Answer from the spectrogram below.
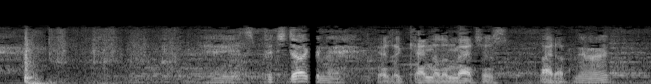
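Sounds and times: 
heavy cellar double door thud: 0.2s - 0.7s
speech: 2.7s - 6.3s.

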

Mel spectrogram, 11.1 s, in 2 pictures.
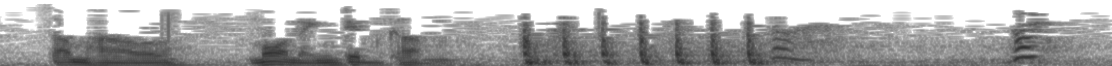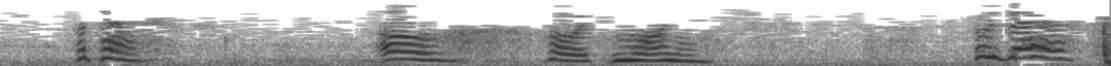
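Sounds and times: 
speech: 0.3s - 2.4s, 6.0s - 6.4s, 7.4s - 9.3s, 10.4s - 11.0s
knocking on front door: 2.6s - 4.0s.

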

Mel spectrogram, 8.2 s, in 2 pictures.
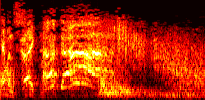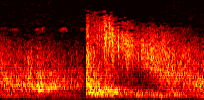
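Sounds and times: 
speech: 0.0s - 2.4s
gunshots blasting through a tent: 1.8s - 8.1s.

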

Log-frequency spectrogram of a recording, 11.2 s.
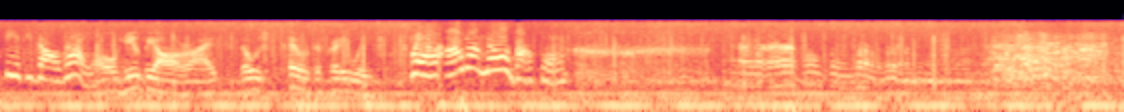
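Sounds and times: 
steady low hum: 0.0s - 11.2s
speech: 0.1s - 6.3s, 7.4s - 11.2s
loud theatrical snoring: 5.7s - 7.7s
laughter: 8.4s - 11.2s.

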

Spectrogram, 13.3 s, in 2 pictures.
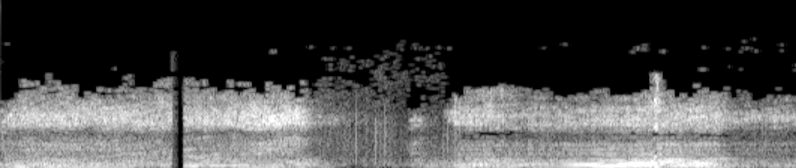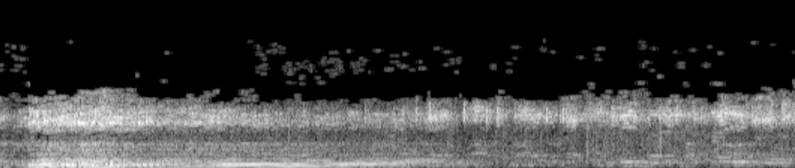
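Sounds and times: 
car engine revving and pulling away: 0.0s - 12.5s.

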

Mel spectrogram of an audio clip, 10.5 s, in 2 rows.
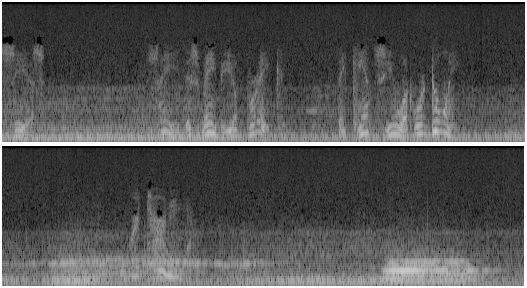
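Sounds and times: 
speech: 0.1s - 0.6s, 1.6s - 4.7s, 5.7s - 7.2s, 9.0s - 9.7s
steamship whistle: 5.1s - 10.4s.

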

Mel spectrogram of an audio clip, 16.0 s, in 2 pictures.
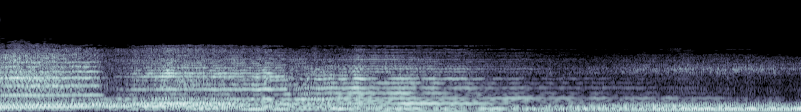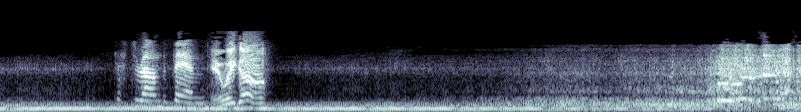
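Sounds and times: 
car engine pulling away: 0.0s - 16.0s
speech: 10.2s - 10.8s.

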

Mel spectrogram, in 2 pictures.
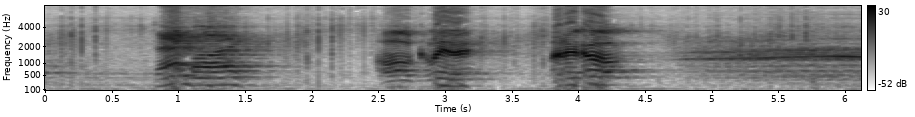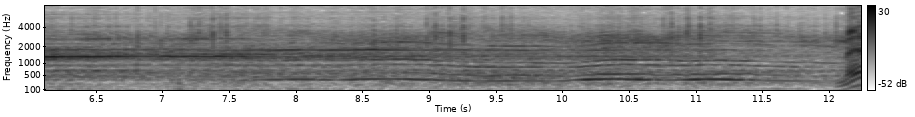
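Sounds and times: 
speech: 0.8s - 1.7s, 2.5s - 4.5s
droning whining tones: 4.6s - 12.2s
wind-tunnel wind battering a plane: 4.7s - 12.2s.

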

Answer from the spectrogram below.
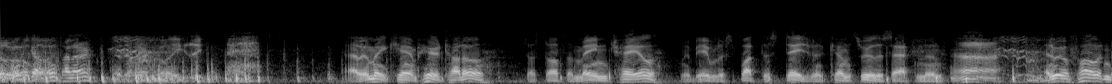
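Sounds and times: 
horses whinnying: 0.0s - 2.9s, 9.2s - 10.7s
horse hooves coming to a halt: 0.0s - 11.1s
speech: 0.3s - 1.5s, 3.6s - 11.1s.

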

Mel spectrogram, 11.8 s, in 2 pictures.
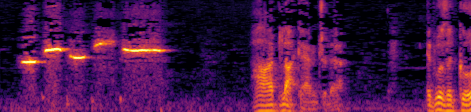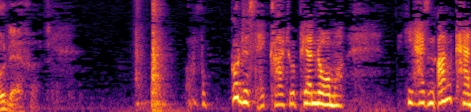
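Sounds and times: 
person whistling a signal: 0.2s - 2.2s
speech: 3.4s - 4.4s, 5.3s - 6.7s, 8.9s - 11.7s.

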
